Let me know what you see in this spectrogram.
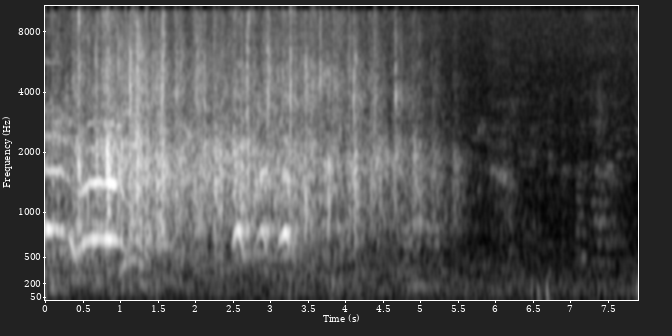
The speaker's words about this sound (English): So this is a good word, guys. This is a good word. So you can clap here.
